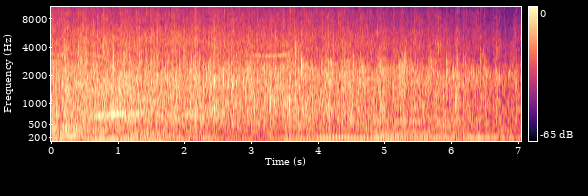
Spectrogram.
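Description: An audience at a Bola de Neve Colombo church service claps loudly and steadily for several seconds when asked to applaud if they are thirsty, a dense wash of many hands with low sustained instrumental tones underneath, fading slightly toward the end.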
